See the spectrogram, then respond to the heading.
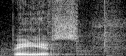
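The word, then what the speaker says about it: Payr: Here Payer's, P-A-Y-R spelling, but pronunciation Payer's.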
